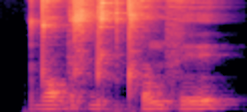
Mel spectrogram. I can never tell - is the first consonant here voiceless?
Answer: no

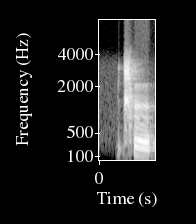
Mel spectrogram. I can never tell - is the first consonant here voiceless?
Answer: yes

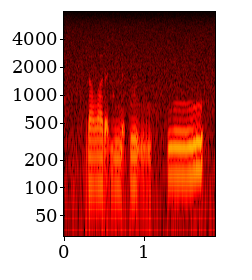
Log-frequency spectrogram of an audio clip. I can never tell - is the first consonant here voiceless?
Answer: no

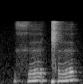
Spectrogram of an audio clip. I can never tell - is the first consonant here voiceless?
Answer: yes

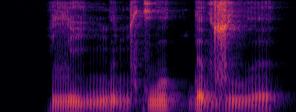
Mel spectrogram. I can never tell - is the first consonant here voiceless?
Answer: no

